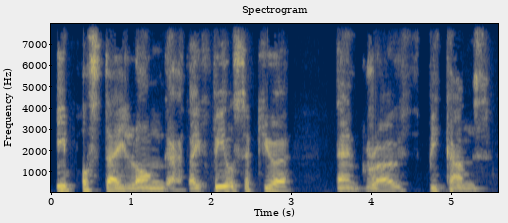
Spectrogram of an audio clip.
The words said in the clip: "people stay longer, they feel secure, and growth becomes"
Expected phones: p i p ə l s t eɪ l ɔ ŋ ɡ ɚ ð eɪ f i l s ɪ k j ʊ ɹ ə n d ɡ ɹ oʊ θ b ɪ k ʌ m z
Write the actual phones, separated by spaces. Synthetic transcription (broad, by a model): p i p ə l s t eɪ l ɔ ŋ ɡ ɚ ð eɪ f i l s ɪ k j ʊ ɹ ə n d ɡ ɹ oʊ θ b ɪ k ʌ m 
